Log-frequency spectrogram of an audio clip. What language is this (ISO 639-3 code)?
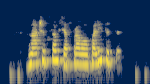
bel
